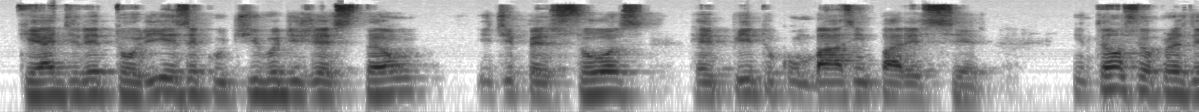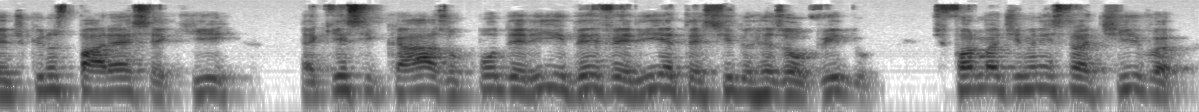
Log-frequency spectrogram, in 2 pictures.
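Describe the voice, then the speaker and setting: A Brazilian man with a mid-range voice speaks as a defense lawyer, giving a formal, rhetorical speech. He repeats points for emphasis and uses ceremonious forms of address.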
